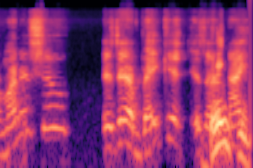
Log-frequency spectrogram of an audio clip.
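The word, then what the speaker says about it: Bakin: been a good He said, "Do you like the Nike bacon and I could wear this with this jersey?"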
